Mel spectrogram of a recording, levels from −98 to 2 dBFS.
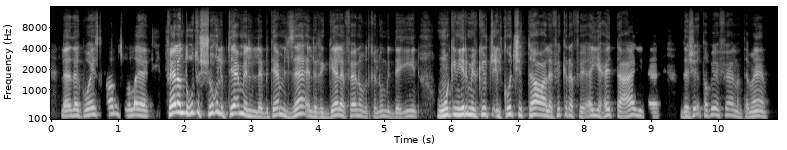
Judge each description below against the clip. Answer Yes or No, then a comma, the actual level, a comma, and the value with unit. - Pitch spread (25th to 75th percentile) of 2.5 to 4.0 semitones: No, average, 4.6 semitones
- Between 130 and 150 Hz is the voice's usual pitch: No, medium, 180 Hz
